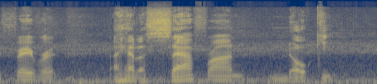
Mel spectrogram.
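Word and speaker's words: gnocchi: I had a saffron noki. Oh, wow. Do you know what a noki is? That's spelled G N O.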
